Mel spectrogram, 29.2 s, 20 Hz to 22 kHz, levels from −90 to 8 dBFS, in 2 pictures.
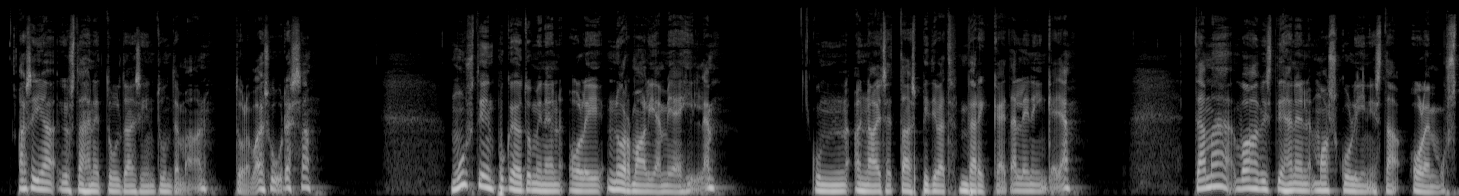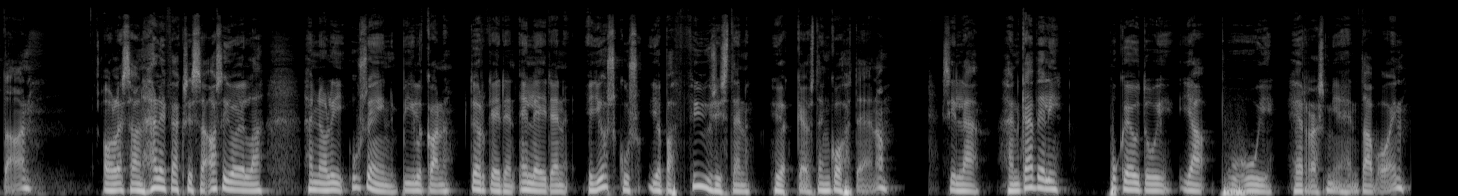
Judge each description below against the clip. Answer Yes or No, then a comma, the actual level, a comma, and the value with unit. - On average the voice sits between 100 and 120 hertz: No, low, 135 Hz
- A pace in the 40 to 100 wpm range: Yes, slow, 95 wpm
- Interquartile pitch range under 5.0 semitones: Yes, average, 4.6 semitones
